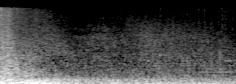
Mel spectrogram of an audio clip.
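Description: A fire spell, Incendio, cast in the video game Hogwarts Legacy: a loud whooshing blast that starts strong and settles into a lingering roaring rumble, with no talk.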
